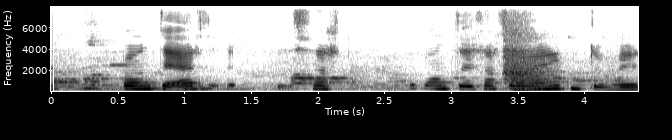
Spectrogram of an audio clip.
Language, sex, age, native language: Icelandic, female, 9, Icelandic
